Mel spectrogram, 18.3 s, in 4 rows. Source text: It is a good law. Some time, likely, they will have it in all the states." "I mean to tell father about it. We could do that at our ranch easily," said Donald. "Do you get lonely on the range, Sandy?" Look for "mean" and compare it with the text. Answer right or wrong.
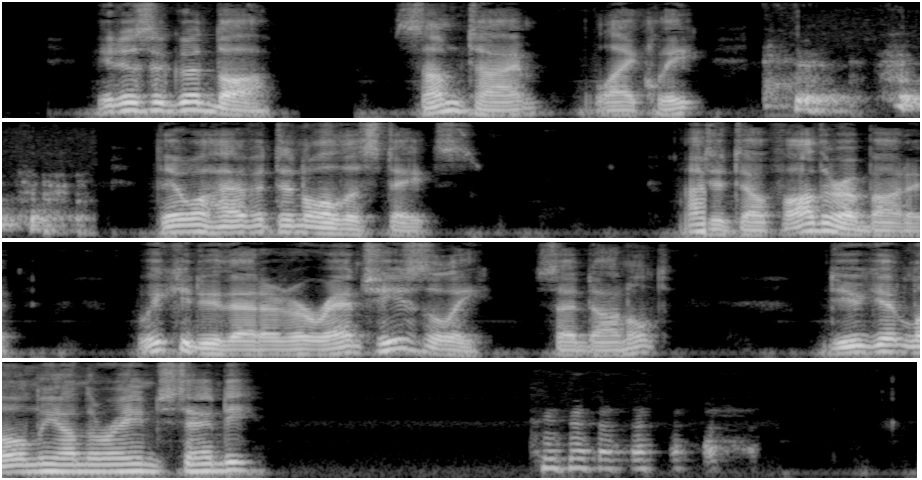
wrong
